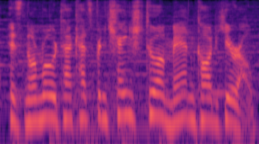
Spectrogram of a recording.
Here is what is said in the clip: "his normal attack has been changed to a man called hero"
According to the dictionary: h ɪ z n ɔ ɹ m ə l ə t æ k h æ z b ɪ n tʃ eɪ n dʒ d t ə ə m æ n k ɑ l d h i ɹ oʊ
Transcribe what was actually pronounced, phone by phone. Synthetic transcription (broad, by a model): h ɪ z n ɔ ɹ m ə l ə t æ k h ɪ z b ɪ n tʃ eɪ n dʒ t ə ə m æ n k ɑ d h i ɹ oʊ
